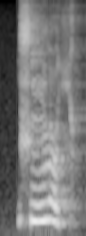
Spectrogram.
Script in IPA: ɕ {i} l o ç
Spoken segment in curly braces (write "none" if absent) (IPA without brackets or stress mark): ĩ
